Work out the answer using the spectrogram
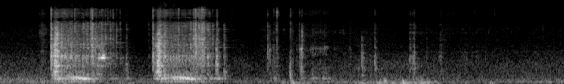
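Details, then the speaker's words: Echo ES-250 handheld leaf blower/mulcher on a cold 26° day, hydrolocked with oil that was partly drained: two quick, raspy starter-cord pulls, very easy with no compression, plus a scraping note. Cause unclear. "all right now it pulls see if it starts up it's like easier to pull now that oil in there it's really easy to pull with no compression"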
